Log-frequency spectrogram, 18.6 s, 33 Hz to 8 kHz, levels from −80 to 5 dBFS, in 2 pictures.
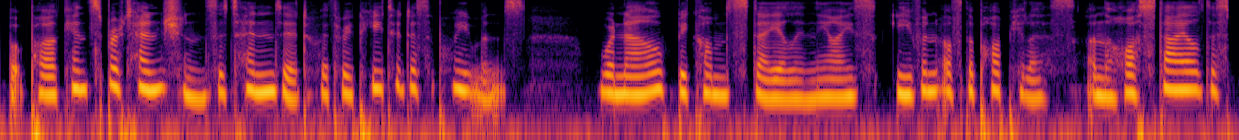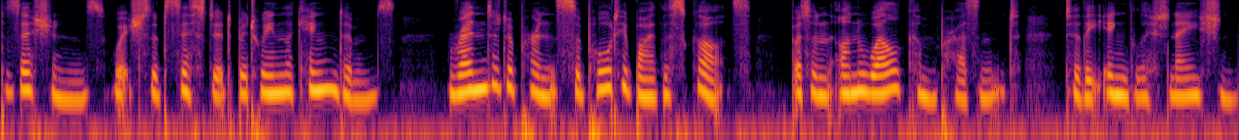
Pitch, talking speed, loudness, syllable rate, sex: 205 Hz, 135 wpm, -17 LUFS, 4.8 syllables/s, female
